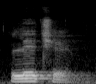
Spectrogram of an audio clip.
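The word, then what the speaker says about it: leche: सी और एच ये छे की आवाज़ देते हैं, और जब इसके साथ ई मिला इनके स्पेनिश के अंदर इसकी आवाज़ बन जाएगी छे, ले छे, ले छे।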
